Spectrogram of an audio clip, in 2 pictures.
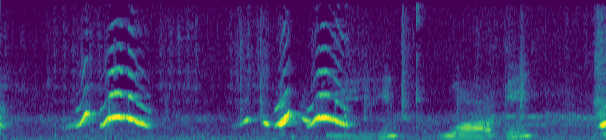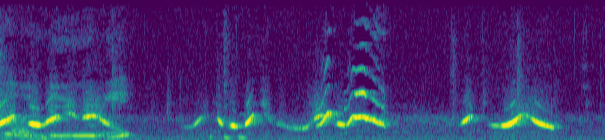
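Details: A pet cockatiel that loves to sing whistles a series of clear, arching notes that rise and fall, repeated in short phrases.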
